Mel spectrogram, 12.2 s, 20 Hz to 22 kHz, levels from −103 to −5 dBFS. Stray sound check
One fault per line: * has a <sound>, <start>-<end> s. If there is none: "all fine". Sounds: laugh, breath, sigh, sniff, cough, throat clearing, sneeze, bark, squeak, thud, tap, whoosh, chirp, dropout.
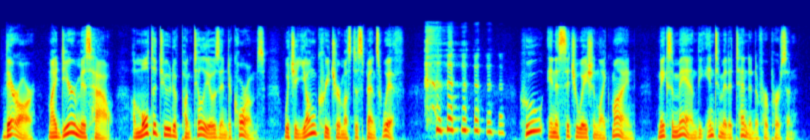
* has a laugh, 6.4-7.6 s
